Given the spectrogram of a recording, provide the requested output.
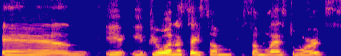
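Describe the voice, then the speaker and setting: The pace of this woman's speech is very slow. Her pitch is fairly high. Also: dry, close sound with no echo. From Brazil. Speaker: law professor. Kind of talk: live webinar interview. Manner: halting.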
